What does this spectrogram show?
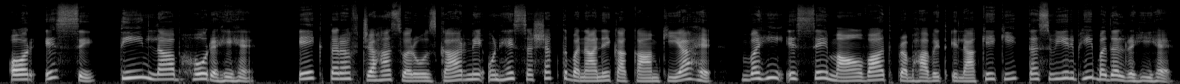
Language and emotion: Hindi, neutral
